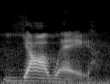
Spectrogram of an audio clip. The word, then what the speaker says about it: Yahweh: In English, we pronounce that word as Yahweh, and we consider it to be God's proper name. Whenever you see the Lord, L-O-R-D, in small capital letters in your Bible, In the original language, that's the proper name of God, Yahweh.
